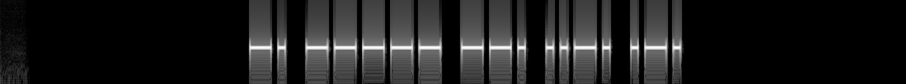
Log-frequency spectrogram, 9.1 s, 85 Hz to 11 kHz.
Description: Morse code, heard as a keyed tone, about 17 wpm, 700 Hz. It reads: N0GFR
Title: USA Call Signs - 5 Characters - 17wpm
